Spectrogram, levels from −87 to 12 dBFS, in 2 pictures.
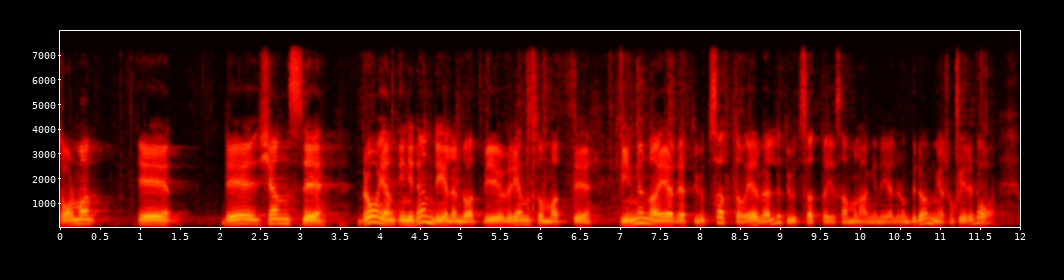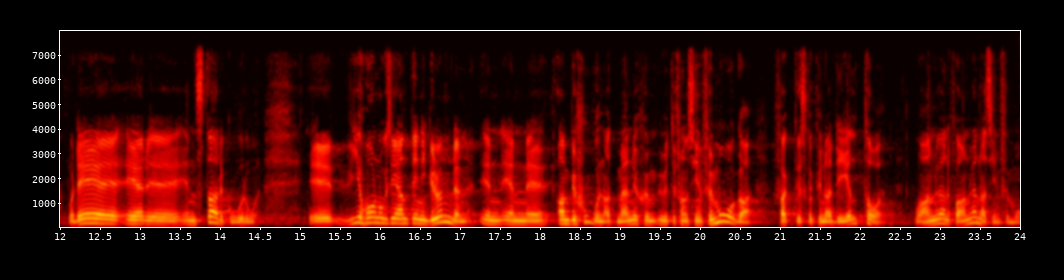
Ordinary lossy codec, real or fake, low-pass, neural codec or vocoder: none; real; 7.2 kHz; none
